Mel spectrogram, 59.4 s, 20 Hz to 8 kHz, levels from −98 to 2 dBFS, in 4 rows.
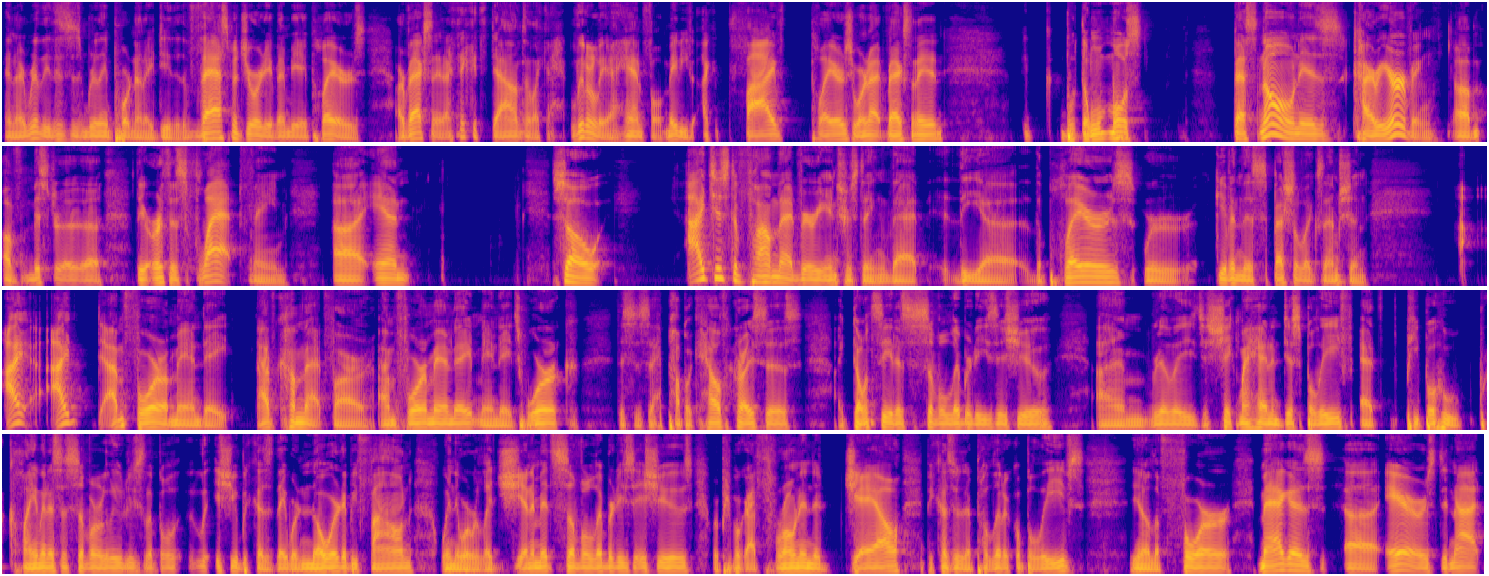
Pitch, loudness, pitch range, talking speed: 90 Hz, -19 LUFS, 80-100 Hz, 160 wpm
